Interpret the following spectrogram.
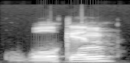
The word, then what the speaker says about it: Wolken: owners his name is Wolken if he wanted to pronounce it correctly it'd be broken like in because it's a german word that means cloud he looks like a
